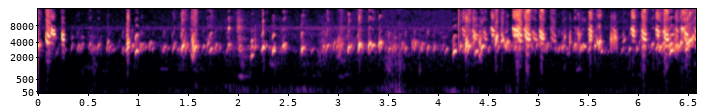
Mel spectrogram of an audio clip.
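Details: Twittering European goldfinches, described as the strongest motivational calls to make a goldfinch sing nonstop; rapid, even chirping that grows denser and louder in the final seconds with sharp jingling trills.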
